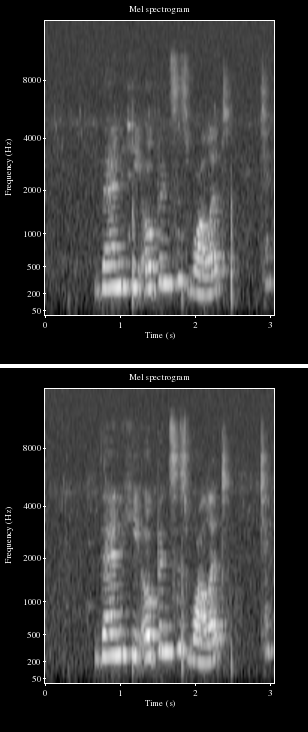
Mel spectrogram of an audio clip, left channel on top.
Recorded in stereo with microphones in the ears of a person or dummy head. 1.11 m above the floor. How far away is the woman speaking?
About 1.7 m.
